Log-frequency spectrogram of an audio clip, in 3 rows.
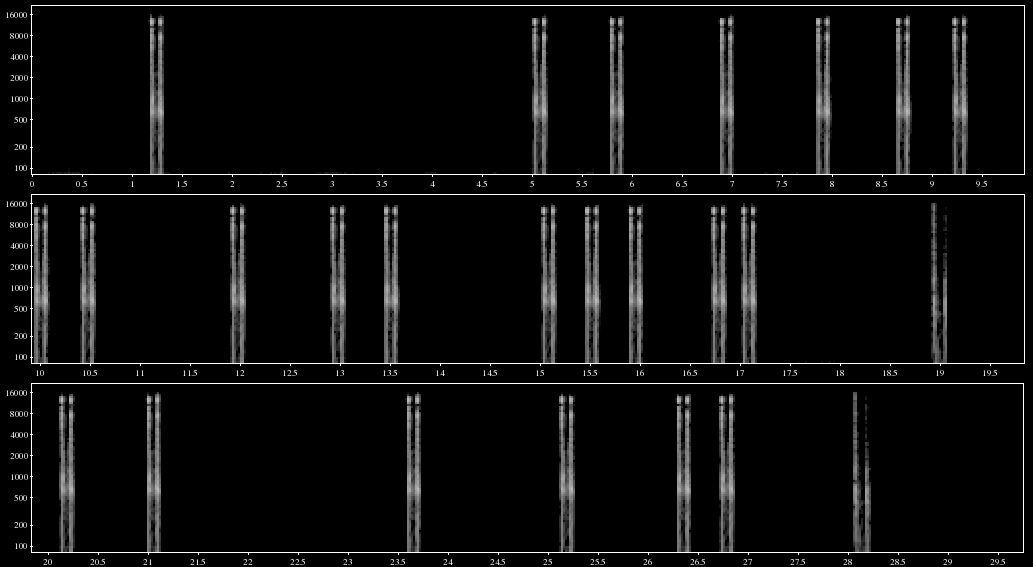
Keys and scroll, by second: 14.6 ctrl+e, 24.6 ctrl+e.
